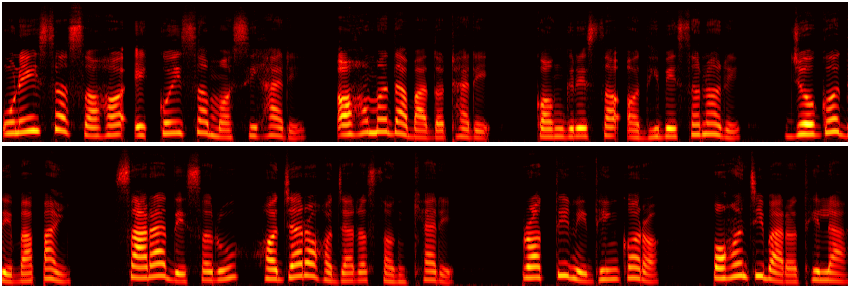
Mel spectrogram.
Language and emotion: Odia, neutral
